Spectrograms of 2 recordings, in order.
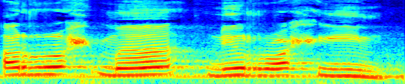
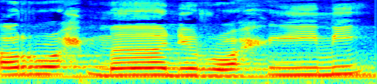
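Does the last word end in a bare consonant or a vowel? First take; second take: consonant; vowel. First: The final m is bare, with no vowel. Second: The final m is followed by a short i vowel. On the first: The reciter stops at the end of the verse. "मीम को हमने साकिन कर देना क्योंकि हमने यहाँ पे वक्फ कर दिया" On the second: The reciter joins this verse to the next one. "मिलाकर जब पढ़ेंगे तो मीम के नीचे जेड पड़ी जाएगी"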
